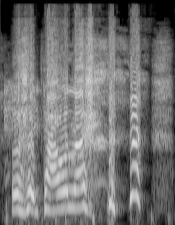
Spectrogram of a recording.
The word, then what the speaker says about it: Paola: And you know what I want to say about Paula on here. let's let's pronounce it correctly. Yes. Paola Paola is a success coach, author, and professional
